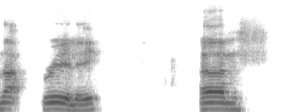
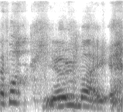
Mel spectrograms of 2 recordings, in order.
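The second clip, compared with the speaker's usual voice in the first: louder, higher cheeky shout; mock defiant outburst; 7 semitones higher, 6 dB louder, much slower than usual. Caught with a fake ID, shouting cheekily at the bouncer. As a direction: fire it back at the bouncer, cheeky and loud.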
